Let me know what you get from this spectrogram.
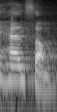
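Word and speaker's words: handsome: আমরা একটা শব্দ বলি হ্যান্ডসাম কি বলি বলি তো হ্যান্ডসাম এটাকে আমরা বলি হ্যান্ডসাম কি তাই নয় কি এখানেও বর্ণবিলোপের নীতিটা ইয়ে করব কার্যকর করব আমরা আমরা বলবো হ্যান্ডসাম হ্যান্ডসাম অনুচারিত থাকবে তাহলে শব্দগুলো আমরা হচ্ছে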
